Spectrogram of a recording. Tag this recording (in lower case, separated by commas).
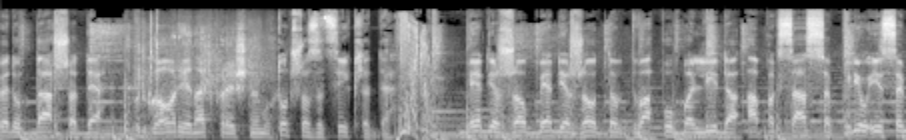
speech, music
